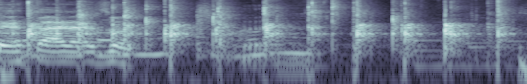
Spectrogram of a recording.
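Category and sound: crowd, people clapping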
